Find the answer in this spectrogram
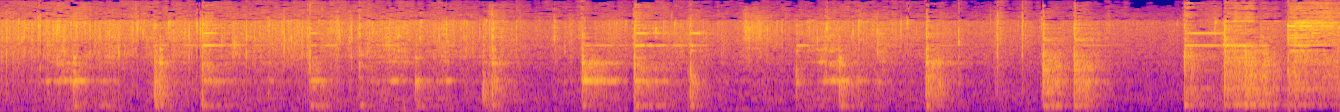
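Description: Chopped garlic and ginger sizzling in hot oil in a kadai, stirred with a slotted spoon that scrapes and taps against the pan again and again.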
